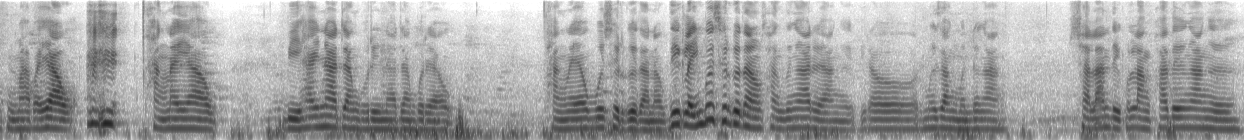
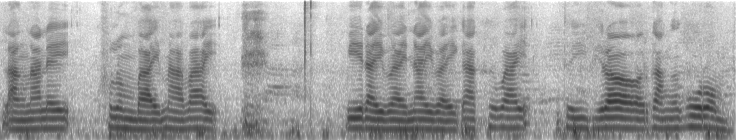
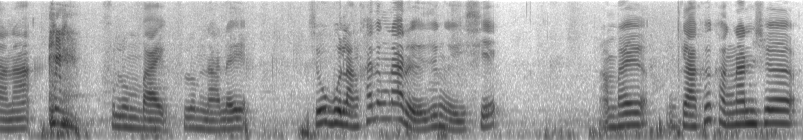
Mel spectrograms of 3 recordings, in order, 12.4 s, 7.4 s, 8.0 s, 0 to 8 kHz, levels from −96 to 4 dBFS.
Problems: none marked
